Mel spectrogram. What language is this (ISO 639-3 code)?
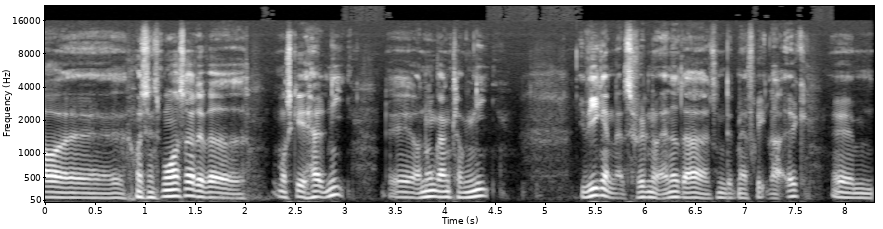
dan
